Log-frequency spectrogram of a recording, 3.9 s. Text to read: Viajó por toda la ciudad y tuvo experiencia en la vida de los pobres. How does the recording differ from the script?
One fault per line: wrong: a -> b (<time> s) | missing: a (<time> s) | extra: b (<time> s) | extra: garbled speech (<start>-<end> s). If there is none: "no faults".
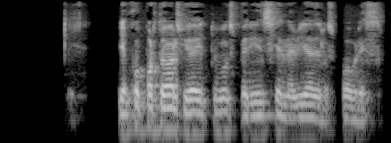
missing: la (1.8 s)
